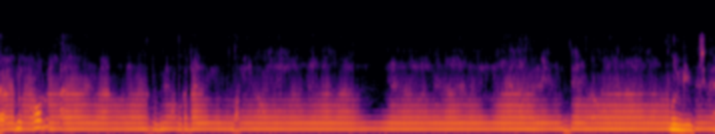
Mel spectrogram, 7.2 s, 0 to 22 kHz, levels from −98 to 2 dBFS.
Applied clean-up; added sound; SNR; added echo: neural diffusion model UNIVERSE++.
